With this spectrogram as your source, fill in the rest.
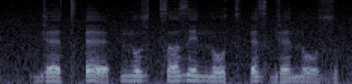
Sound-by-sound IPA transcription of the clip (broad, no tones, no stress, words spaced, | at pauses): ɡɛt͡sʼɛ | nozt͡sʌze not͡sʼɛz ɡɛnoz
